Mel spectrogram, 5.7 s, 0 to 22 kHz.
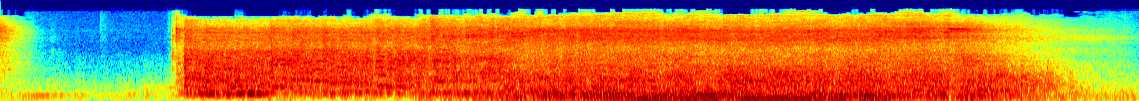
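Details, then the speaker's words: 1933 Chevrolet with a rebuilt engine (5.6:1 compression), first start attempt in decades: steady cranking with no firing, battery going flat. The carburettor bowl isn't drawing fuel from the line. Crank-no-start from fuel starvation. "What's the bowl doing? It's pretty much where you left it. No, it's not sucking it up. There's nothing."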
